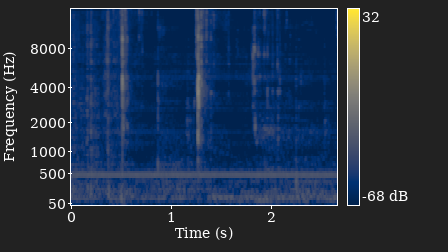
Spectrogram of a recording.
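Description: Someone chews sweet potato close up, with soft moist chewing and a few sharp crisp bites spaced out over a quiet, humming background.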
